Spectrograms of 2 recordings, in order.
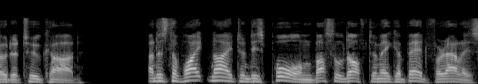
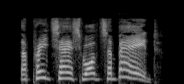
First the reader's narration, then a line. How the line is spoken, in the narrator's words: a nearby Gwynook shouted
